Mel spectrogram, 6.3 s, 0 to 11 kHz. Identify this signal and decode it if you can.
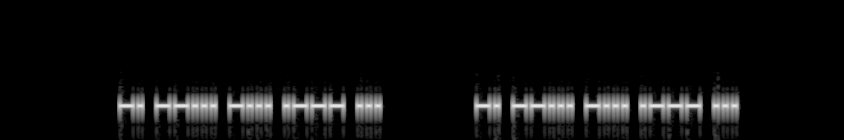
Morse code, heard as a keyed tone, about 34 wpm, 700 Hz. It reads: N7BJS N7BJS
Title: USA Call Signs - 5 Characters - Repeated 2x - 35wpm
